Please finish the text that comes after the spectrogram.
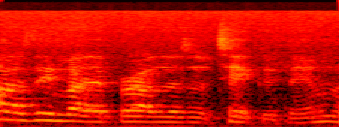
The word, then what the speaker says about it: Brock Lesnar: We have this monster of genetics, Brock Lesnar. No, you didn't say that. I didn't say it right. It's Brock Lesnar.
